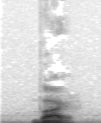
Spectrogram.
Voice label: "war", Dutch

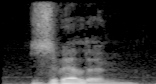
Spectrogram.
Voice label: "zwellen", Dutch

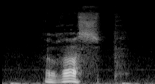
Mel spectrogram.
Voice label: "rasp", Dutch

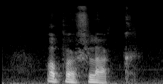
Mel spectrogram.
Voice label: "oppervlak", Dutch

